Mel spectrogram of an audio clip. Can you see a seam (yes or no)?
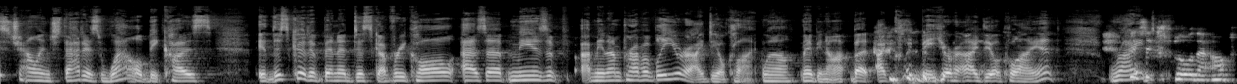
no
